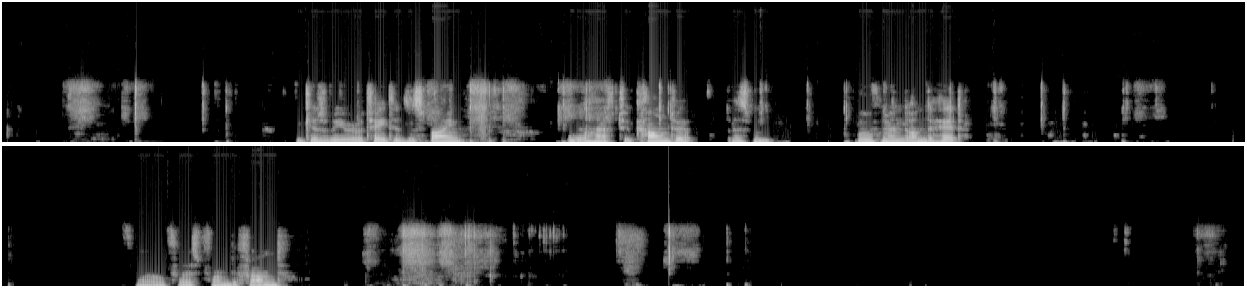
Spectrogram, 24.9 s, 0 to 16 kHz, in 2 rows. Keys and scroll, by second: 4.7 alt+shift+1, 12.2 alt+shift+r, 16.5 7, 19.6 r.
